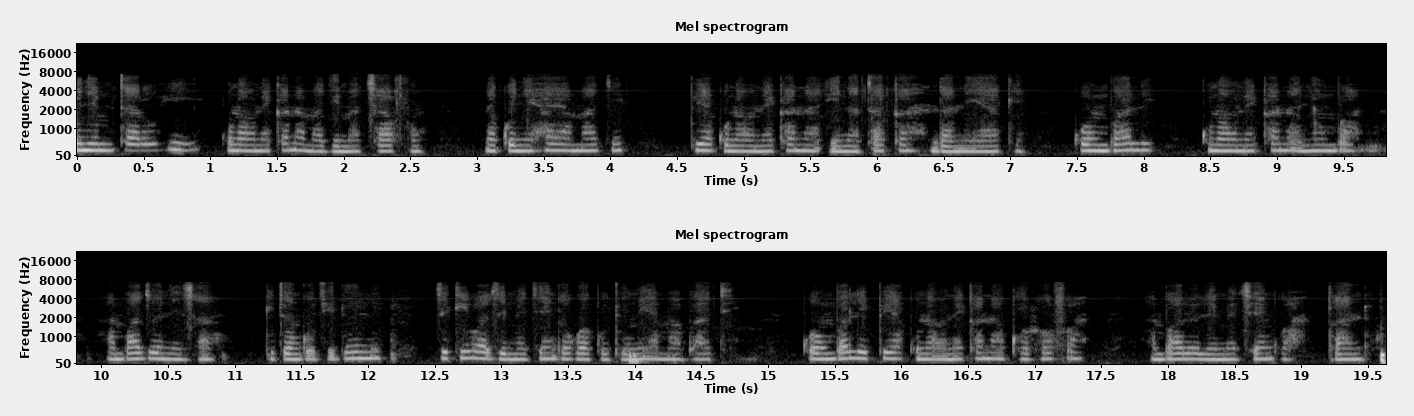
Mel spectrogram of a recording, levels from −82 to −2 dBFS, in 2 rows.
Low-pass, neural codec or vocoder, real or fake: 7.2 kHz; none; real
